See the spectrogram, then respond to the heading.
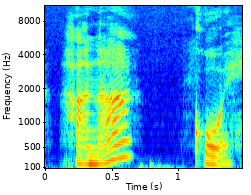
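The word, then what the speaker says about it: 鼻声: 그래서 하나코에 발음 어려우니까 하나 고에 땡땡이 붙어요.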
